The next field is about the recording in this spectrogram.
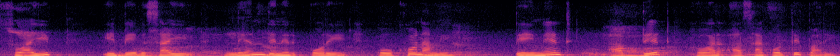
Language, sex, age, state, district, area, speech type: Bengali, female, 45-60, West Bengal, Uttar Dinajpur, urban, read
